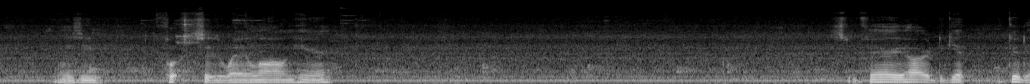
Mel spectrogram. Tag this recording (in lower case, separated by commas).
speech, outside, rural or natural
